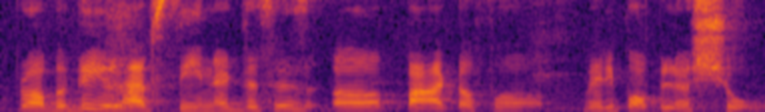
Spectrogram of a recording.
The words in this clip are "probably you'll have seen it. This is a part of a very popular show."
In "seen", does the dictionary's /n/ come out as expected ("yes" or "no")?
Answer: yes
